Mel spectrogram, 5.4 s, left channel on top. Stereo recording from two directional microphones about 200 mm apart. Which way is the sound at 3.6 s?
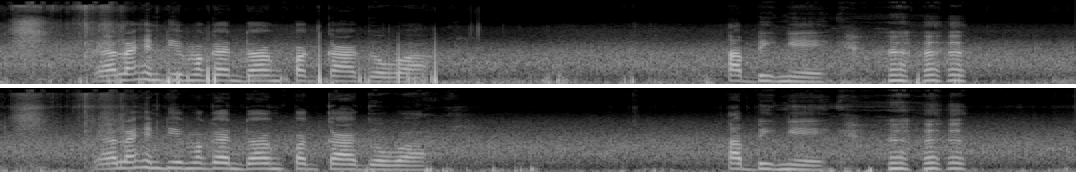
5° right (ahead or behind).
